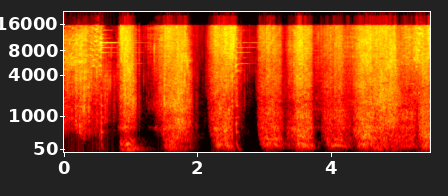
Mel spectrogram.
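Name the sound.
knife being sharpened sound effect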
